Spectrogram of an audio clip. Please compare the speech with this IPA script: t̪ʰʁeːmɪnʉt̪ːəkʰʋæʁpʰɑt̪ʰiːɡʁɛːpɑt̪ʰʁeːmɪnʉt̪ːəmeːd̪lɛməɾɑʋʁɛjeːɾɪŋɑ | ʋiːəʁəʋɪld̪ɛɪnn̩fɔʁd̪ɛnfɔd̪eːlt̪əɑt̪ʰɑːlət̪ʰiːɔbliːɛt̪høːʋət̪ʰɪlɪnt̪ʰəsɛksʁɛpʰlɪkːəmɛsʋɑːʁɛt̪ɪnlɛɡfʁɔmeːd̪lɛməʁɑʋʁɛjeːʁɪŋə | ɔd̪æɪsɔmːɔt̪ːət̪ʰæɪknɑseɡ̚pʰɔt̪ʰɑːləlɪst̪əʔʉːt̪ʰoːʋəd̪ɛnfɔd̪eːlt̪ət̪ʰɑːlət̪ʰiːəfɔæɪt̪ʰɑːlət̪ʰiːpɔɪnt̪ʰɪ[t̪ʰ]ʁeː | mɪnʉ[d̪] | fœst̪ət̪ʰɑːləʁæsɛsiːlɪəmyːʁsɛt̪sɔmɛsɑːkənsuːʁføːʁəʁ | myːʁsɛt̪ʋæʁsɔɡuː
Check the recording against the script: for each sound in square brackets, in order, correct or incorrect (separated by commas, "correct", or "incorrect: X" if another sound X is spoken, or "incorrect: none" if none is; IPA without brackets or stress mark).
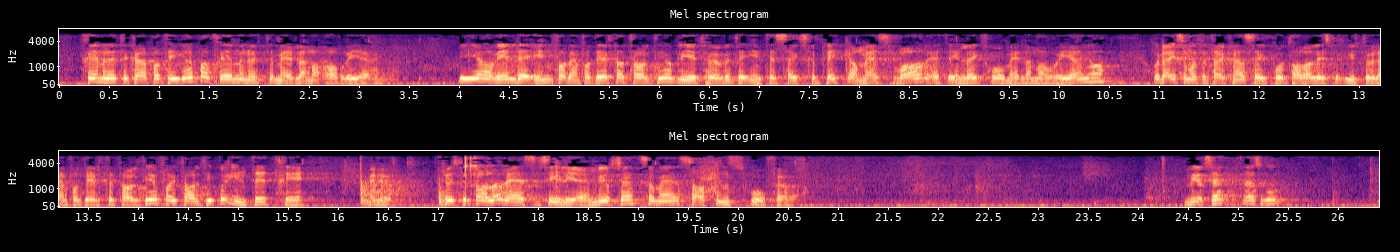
correct, incorrect: t̪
